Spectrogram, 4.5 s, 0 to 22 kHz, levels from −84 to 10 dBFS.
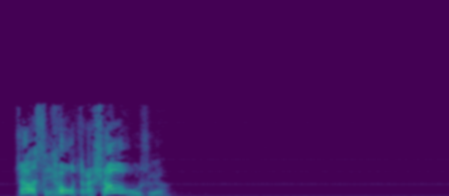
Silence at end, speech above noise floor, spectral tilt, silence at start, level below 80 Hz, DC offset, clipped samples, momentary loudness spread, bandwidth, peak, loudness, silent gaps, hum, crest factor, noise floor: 2.85 s; 50 dB; -1.5 dB/octave; 0.15 s; -80 dBFS; under 0.1%; under 0.1%; 16 LU; 10.5 kHz; -6 dBFS; -23 LUFS; none; none; 24 dB; -75 dBFS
